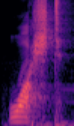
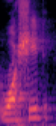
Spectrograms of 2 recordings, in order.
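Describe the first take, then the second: First: The word ends in a plain T sound. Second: The word does not end in a T sound. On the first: The speaker calls it right. "with a final T sound" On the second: The speaker calls it wrong. "not washed"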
